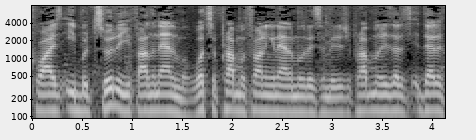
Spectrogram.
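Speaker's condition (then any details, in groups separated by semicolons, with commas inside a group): No condition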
